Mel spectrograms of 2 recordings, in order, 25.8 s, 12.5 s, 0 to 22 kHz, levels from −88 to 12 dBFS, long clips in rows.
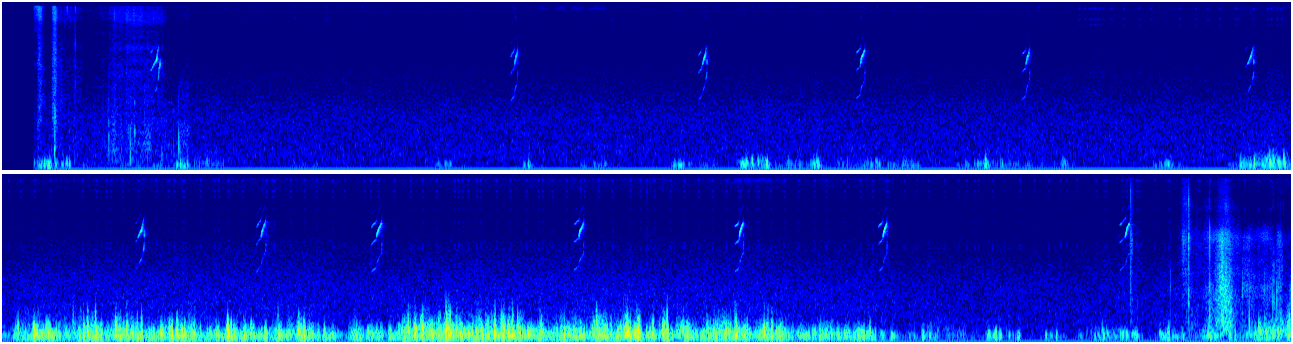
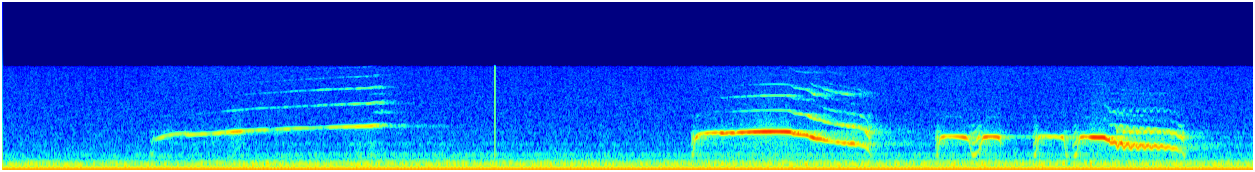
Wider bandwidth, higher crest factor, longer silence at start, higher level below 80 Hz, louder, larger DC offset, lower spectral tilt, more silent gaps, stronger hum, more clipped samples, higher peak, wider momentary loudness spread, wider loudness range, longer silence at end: first, over 20 kHz vs 5.4 kHz; first, 28 dB vs 16 dB; first, 0.3 s vs 0 s; second, -50 dBFS vs -36 dBFS; second, -38 LUFS vs -15 LUFS; second, under 0.1% vs 9%; second, -6.5 dB/octave vs -8 dB/octave; neither; neither; neither; second, -12 dBFS vs 0 dBFS; about the same, 25 LU vs 24 LU; first, 23 LU vs 16 LU; about the same, 0 s vs 0 s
